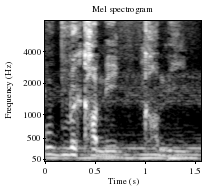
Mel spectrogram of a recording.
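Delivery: soft, low, spooky ghostly voice.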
